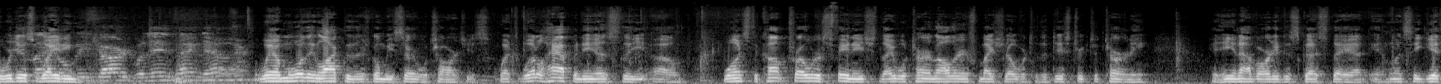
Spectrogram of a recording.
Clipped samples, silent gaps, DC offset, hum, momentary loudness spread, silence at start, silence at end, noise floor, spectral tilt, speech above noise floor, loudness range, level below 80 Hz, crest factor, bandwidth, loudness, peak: under 0.1%; none; under 0.1%; none; 13 LU; 0 s; 0 s; -38 dBFS; -7.5 dB/octave; 25 dB; 5 LU; -40 dBFS; 14 dB; 16 kHz; -14 LUFS; 0 dBFS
